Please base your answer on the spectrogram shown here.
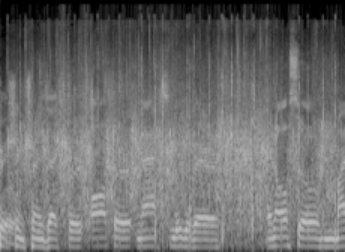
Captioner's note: audience applause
